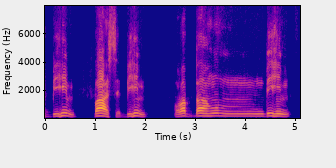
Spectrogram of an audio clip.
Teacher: মিম সাকিনের পরে যদি বা আসে তাহলে মিম সাকিনকে এক আলিফ পরিমাণ গুণনা করে পড়তে হয় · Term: ইকফায়ে সাফাবি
